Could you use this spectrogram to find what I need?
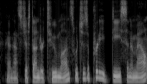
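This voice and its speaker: This man has a fairly low pitch and an Idaho accent, and he talks at a very fast pace. The recording is very clean with a silent background, and the sound is dry and close with no echo. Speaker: real estate software presenter. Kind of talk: product demo conversation. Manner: casual, repetitive restarts.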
